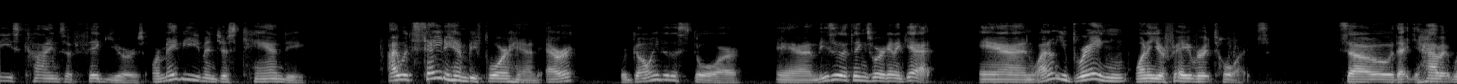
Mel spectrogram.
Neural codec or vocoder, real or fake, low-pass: none; real; 7.2 kHz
